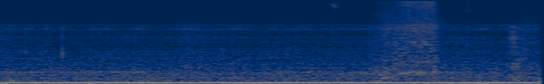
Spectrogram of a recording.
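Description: Zipper of a zip-up hoodie drawn once, a short rasp about three seconds in, over a steady low hum.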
